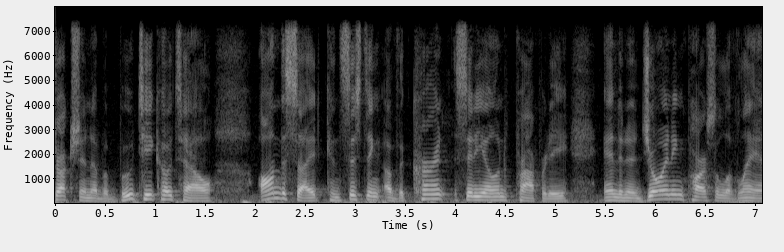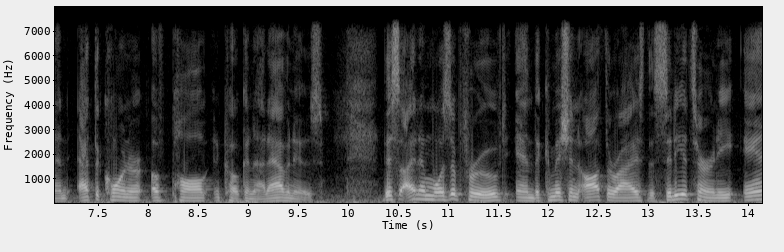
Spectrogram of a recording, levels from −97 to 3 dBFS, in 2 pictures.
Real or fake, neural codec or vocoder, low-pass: real; none; 7.2 kHz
